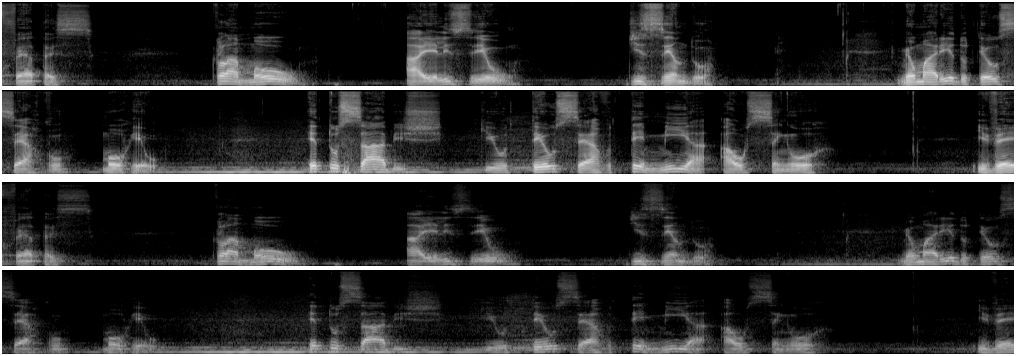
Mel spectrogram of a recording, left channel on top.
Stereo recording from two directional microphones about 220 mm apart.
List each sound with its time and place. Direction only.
0.0 s speech: 25° left (ahead or behind)
2.0 s a man's voice: 30° left (ahead or behind)
4.0 s speech: 45° left (ahead or behind)
6.2 s speech: 45° left (ahead or behind)
9.0 s speech: 45° left (ahead or behind)
13.1 s speech: 45° left (ahead or behind)
19.8 s a man's voice: 45° left (ahead or behind)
